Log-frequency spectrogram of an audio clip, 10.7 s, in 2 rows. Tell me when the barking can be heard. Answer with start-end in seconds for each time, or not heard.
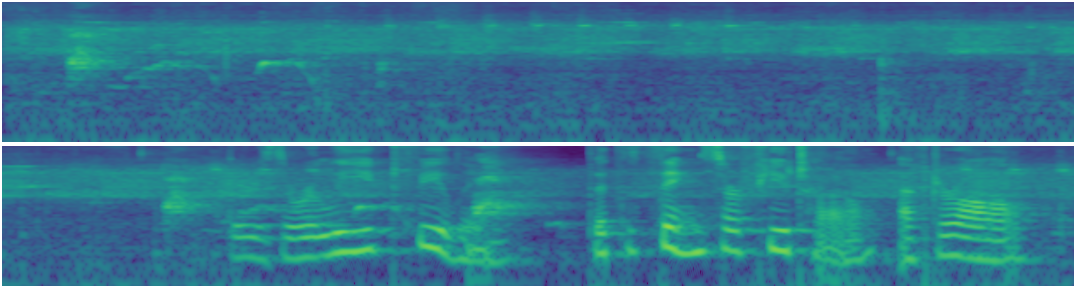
0.3-1.9, 6.2-8.2.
